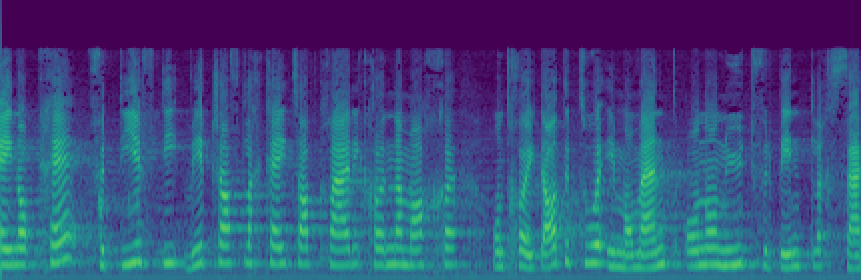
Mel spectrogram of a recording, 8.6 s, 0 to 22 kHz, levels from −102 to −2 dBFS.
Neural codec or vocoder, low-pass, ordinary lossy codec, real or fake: none; none; none; real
